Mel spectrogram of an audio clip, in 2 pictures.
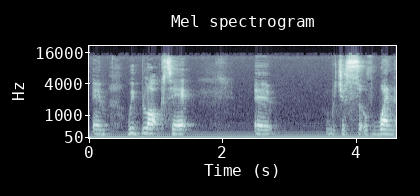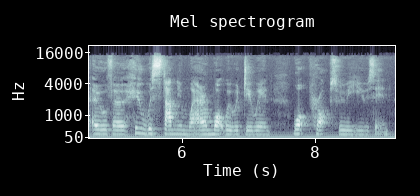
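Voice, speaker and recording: A woman's voice: fairly low pitch, level tone, measured pace, darkish tone, slight background noise, poor audio. A young woman drama student, talking earnestly through her rehearsal blog and reading each question aloud before answering. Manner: earnest, many ums, reads prompts then answers.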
